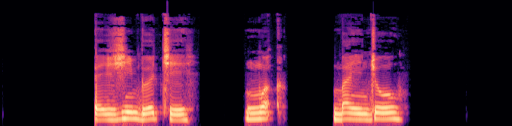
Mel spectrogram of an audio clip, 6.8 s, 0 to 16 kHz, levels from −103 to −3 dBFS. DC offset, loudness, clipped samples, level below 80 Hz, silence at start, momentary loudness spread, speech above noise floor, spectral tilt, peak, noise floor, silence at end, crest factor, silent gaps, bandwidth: under 0.1%; -13 LUFS; under 0.1%; -52 dBFS; 1.25 s; 9 LU; over 78 dB; -6 dB/octave; 0 dBFS; under -90 dBFS; 1.45 s; 16 dB; 2.68-3.25 s, 3.85-4.44 s; 11.5 kHz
